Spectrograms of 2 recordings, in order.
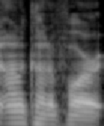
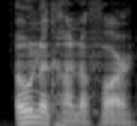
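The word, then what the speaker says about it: Onaconda Farr: Yeah, so this is when Anaconda Far is realizing... Onaconda Far, jeez. Pronounce the O a little bit harder, Tom.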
